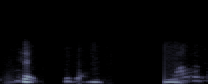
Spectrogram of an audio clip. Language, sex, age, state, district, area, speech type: Tamil, female, 45-60, Tamil Nadu, Nagapattinam, rural, conversation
